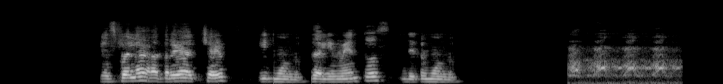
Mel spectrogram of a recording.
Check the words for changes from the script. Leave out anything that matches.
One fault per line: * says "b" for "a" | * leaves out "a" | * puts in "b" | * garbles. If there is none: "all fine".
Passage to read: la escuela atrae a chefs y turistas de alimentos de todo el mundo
* says "mundo" for "turistas"
* leaves out "todo"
